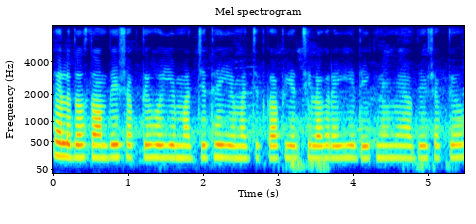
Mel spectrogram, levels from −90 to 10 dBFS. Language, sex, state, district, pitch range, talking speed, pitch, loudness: Hindi, female, Bihar, Muzaffarpur, 210-220 Hz, 240 wpm, 215 Hz, -21 LUFS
